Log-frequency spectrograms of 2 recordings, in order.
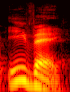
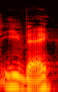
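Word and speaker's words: Ewe: most numerous are the evei that's spelled like you but it's evey they make up about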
